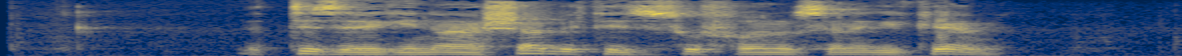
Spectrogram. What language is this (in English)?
Kabyle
